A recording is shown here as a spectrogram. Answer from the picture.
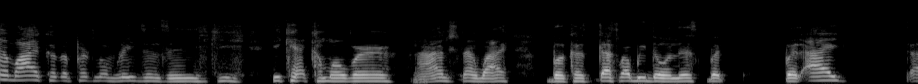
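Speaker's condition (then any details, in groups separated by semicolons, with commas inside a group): Cerebral palsy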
